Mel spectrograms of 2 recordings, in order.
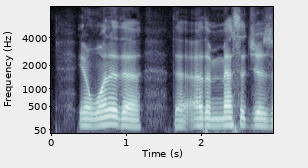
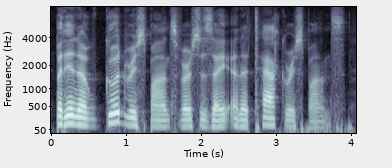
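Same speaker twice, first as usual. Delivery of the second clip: ordinary delivery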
